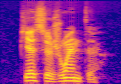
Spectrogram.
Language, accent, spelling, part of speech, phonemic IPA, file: French, France, pièce jointe, noun, /pjɛs ʒwɛ̃t/, LL-Q150 (fra)-pièce jointe.wav
- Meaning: attachment (email attachment)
